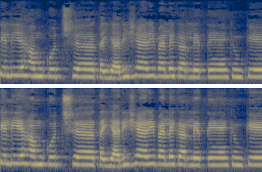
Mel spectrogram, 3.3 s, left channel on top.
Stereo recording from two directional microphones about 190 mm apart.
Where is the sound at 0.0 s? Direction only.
Centre (ahead or behind).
